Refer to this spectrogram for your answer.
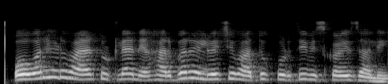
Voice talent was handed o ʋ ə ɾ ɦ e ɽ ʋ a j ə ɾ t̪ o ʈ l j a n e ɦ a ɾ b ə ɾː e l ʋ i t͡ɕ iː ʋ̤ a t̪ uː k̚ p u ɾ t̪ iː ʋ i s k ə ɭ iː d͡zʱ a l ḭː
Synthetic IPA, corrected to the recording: o ʋ ə ɾ ɦ e ɽ ʋ a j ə ɾ t̪ u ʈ l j a n e ɦ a ɾ b ə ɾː e l ʋ e t͡ɕ iː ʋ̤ a t̪ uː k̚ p u ɾ t̪ iː ʋ i s k ə ɭ iː d͡zʱ a l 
